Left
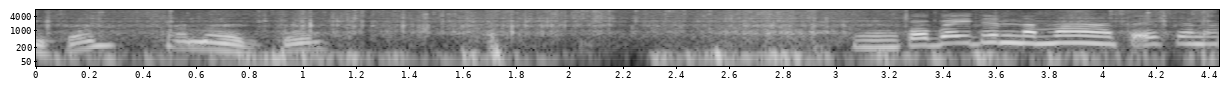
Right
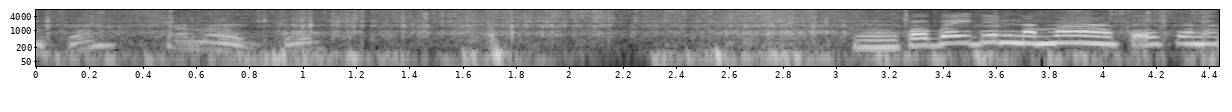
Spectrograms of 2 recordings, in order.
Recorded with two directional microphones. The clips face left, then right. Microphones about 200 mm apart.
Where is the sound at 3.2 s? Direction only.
Centre (ahead or behind).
